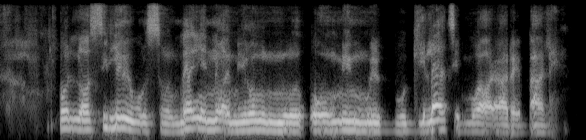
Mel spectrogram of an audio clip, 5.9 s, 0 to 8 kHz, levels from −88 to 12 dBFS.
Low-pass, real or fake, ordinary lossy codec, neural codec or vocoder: 7.2 kHz; fake; none; codec, 24 kHz, 1.5 kbps, HILCodec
